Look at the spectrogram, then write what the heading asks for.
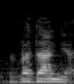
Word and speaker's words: Vadanya: Is it Vadanya? Exactly. Vadanya, sort of like a Russian kind of sounding name.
